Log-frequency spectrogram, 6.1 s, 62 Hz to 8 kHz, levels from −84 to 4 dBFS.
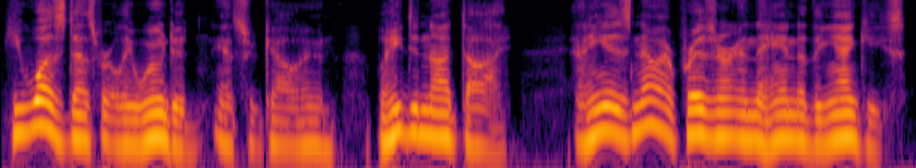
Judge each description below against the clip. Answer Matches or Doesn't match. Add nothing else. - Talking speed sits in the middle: Doesn't match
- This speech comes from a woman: Doesn't match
